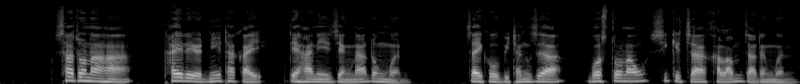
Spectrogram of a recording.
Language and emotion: Bodo, neutral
